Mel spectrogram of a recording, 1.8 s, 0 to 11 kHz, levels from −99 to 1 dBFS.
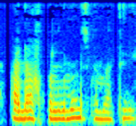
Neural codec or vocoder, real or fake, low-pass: vocoder, 48 kHz, 128 mel bands, Vocos; fake; 9.9 kHz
